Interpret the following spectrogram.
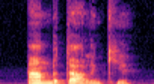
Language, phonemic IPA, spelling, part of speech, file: Dutch, /ˈambəˌtalɪŋkjə/, aanbetalinkje, noun, Nl-aanbetalinkje.ogg
- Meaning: diminutive of aanbetaling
